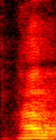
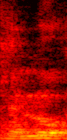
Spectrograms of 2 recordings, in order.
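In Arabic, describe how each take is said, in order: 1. تُنطق التحية بنطق ألماني. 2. تُنطق التحية بنطق إنجليزي. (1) "هلو الماني" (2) "مش"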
